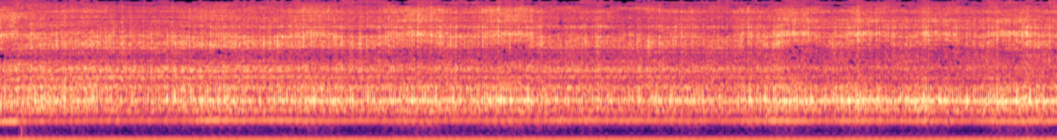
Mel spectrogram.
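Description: Electric facial cleansing brush with a soft synthetic brush head running with a steady electric buzz.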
